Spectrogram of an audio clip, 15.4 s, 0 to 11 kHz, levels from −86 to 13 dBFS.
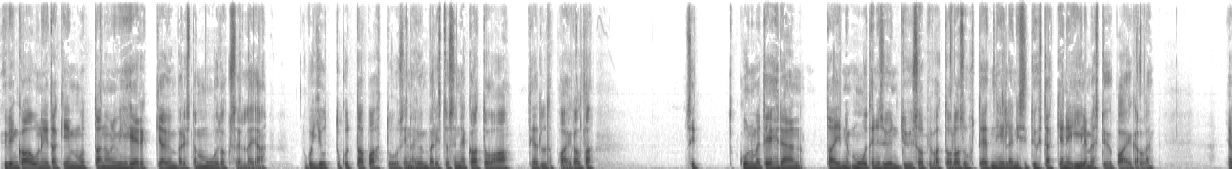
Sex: male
